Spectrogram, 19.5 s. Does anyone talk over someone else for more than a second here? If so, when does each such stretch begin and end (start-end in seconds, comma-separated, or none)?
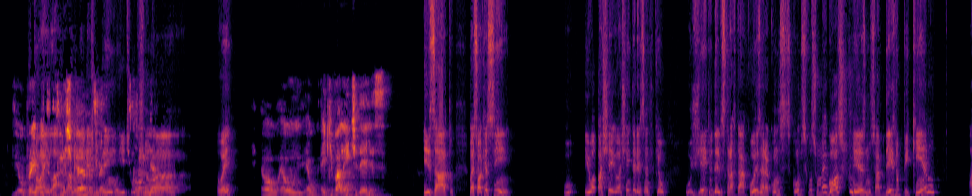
0.5-3.3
